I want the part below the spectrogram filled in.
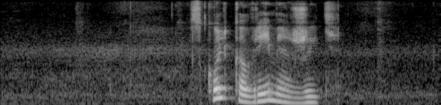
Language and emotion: Russian, neutral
